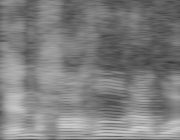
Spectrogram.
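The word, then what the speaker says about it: Den Haag: 그 다음에 이제 뭐 이런 이거 덴 하흐라고 하는 게 이제 더 헤이 영어로 말하면 더 헤이거예요. 헤이거. 더 헤이거인데 그들 발음에 의하면 덴 하흐니까 제가 그냥 덴 하흐라고 해서 나중에 책을 읽으실 때 헷갈리지 않았으면 좋겠습니다.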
